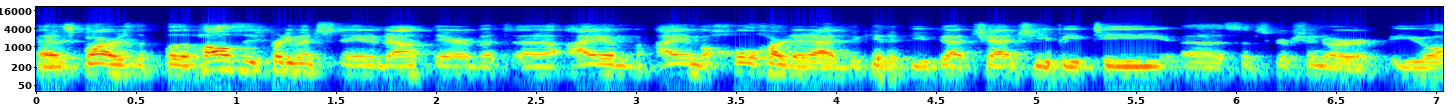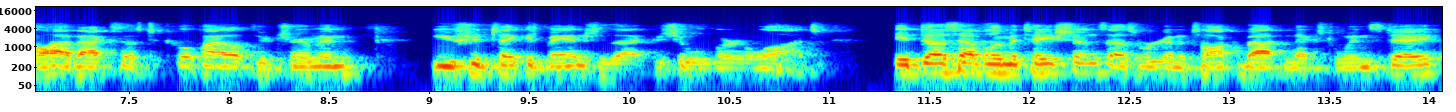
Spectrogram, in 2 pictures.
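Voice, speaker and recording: Here a man speaks at a very fast pace. His pitch variation is ordinary. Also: medium pitch for a man. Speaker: university professor. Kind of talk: lecture. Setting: classroom. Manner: casual, joking.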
